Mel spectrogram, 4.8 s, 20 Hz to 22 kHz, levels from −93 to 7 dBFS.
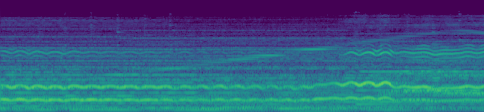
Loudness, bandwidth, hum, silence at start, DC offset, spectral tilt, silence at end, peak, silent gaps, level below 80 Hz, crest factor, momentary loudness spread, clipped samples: -24 LUFS; 11.5 kHz; none; 0 s; under 0.1%; -5.5 dB/octave; 0 s; -10 dBFS; none; -56 dBFS; 14 dB; 7 LU; under 0.1%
